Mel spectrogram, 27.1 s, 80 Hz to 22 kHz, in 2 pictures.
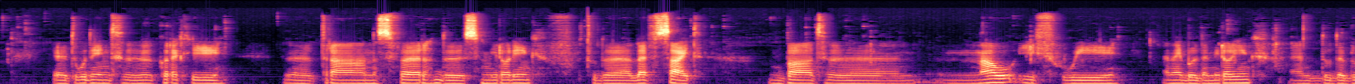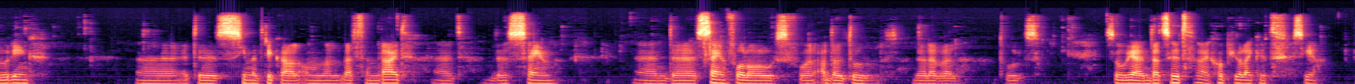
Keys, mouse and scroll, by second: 10.3 ctrl+x, 12.7 ctrl+x, 19.6 ctrl+z, 20.6 ctrl+x, 25.0-27.1 drag.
